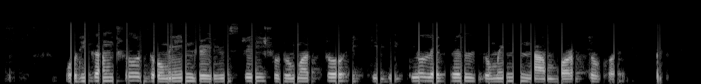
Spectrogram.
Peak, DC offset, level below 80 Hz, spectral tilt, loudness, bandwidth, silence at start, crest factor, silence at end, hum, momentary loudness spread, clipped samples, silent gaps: -6 dBFS; under 0.1%; -58 dBFS; -8 dB/octave; -26 LUFS; 7.6 kHz; 0.65 s; 20 dB; 0.4 s; none; 12 LU; under 0.1%; none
